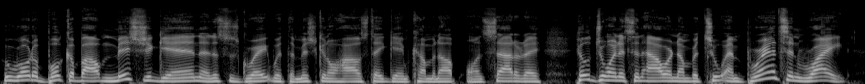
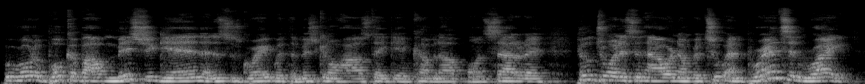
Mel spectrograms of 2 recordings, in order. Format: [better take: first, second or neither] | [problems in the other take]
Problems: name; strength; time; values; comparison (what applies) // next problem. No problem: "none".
first | off-mic speech; far // room echo; slight; dies away in 0.3 s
